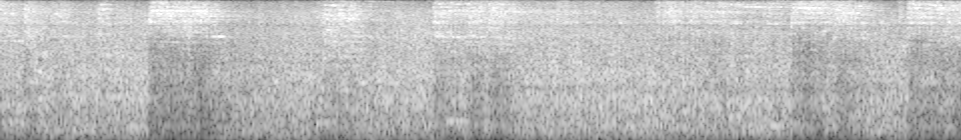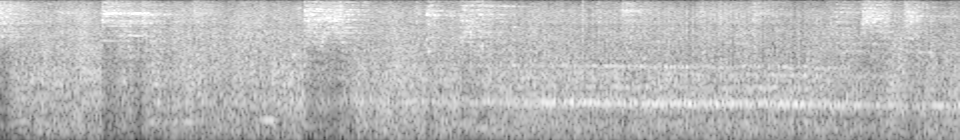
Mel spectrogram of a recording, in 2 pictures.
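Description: Loaded coal hopper cars of a freight train rolling past close by: a steady rumble and hiss of steel wheels on rail, broken by repeated clacks at the rail joints. About two-thirds through, a steady high whine comes in.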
